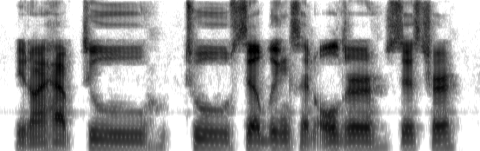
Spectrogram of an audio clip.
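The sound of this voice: With a fairly bright tone and fairly even intonation, a man speaks at a fairly slow pace, the sound dry and close with no echo. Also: fairly low pitch for a man.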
